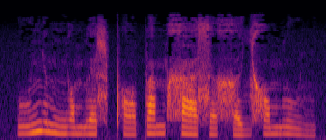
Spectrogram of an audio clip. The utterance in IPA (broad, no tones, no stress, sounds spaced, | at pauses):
u ɲ e m ɲ ɔ m l ɛ ɬ pʰ ɔ p a m x a s ɐ x ɐ ʎ x ɔ m l u ʎ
